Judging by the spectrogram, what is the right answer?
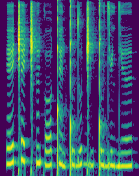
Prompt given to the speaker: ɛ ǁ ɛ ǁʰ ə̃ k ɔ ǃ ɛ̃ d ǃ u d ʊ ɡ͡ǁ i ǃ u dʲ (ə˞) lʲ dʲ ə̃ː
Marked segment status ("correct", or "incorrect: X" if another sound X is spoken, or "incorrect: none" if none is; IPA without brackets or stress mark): correct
